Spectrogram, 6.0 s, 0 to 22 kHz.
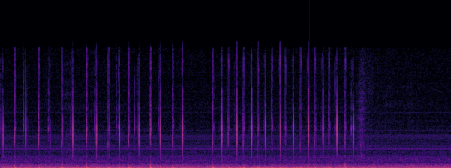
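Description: A loose NovelKeys Cream linear switch, lubed with Krytox 205g0, pressed over and over by finger at the microphone: a quick, uneven run of faint clicks as the stem bottoms out and springs back, stopping about five seconds in. The lube leaves it quiet.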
